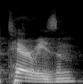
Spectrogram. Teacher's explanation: Faites bien l'accent tonique sur la première syllabe.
